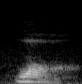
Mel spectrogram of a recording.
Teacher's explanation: 그래서 입을 상당히 크게 벌린다라는 느낌으로 발음을 해야 됩니다. 그래서 입술을 거의 벌리지 않은 상태로 W 발음을 준비하고 있다가 바로 입을 상당히 크게 벌리면서 소리를 내면 됩니다. 그래서 와 하면 W 하고 O 소리가 나는 거죠.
